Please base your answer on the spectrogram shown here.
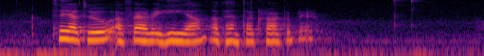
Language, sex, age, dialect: Faroese, female, 36-60, Suðurstreymoy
